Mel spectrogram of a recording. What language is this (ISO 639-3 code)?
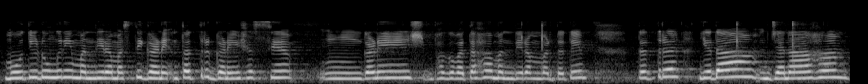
san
